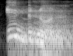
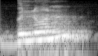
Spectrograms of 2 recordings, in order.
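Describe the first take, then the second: First: A short i vowel is added before the word. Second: The word starts directly with the consonant cluster. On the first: The speaker calls it right. "So you just add an e" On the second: The speaker calls it wrong. "Instead of saying bnun"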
